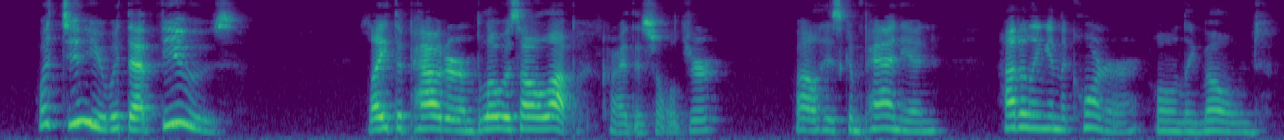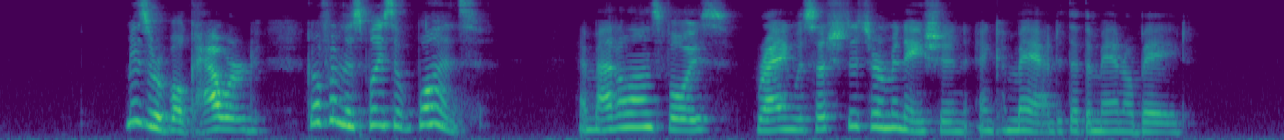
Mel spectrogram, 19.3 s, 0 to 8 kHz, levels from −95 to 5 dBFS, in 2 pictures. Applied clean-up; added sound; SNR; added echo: none; none; none; none.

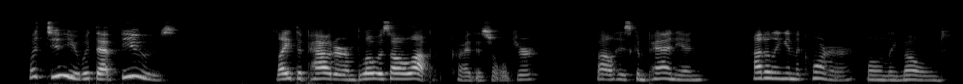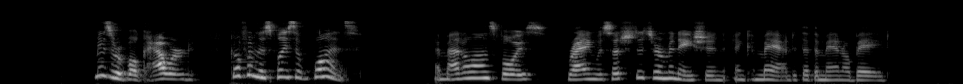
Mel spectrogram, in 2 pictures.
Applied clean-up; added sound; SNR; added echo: neural mask model DeepFilterNet 3.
